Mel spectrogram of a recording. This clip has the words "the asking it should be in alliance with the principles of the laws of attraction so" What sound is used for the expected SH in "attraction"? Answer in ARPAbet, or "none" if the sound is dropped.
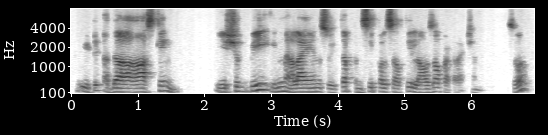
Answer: SH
